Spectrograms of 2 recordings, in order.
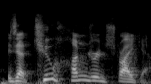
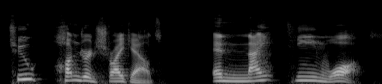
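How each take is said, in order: First: It is said at a normal pace. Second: It is said slowly and deliberately.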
